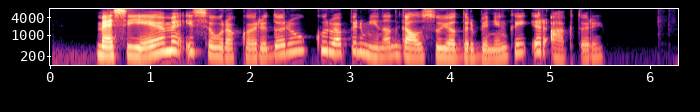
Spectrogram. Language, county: Lithuanian, Vilnius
